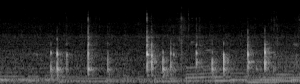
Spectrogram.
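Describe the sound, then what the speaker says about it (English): Spoon or whisk stirring cornbread batter with baking powder and melted butter in a bowl, a series of irregular scraping clicks and taps, close and fairly quiet, with no talking. "put in the baking powder, the melted butter, and then I have to mix this up."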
